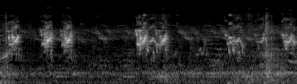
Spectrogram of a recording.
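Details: A few budgerigar chirps from a colony during mating calls, short bright squeaks in small clusters, fading into softer chatter toward the end.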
